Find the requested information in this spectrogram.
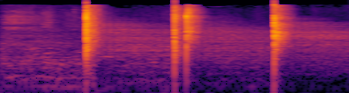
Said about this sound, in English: And when the feasting had finished, the king stood up, bowed to his queen and guests, and then clapped his hands for silence do you want to clap three times with me?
